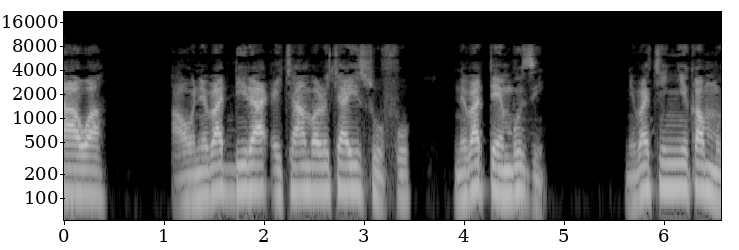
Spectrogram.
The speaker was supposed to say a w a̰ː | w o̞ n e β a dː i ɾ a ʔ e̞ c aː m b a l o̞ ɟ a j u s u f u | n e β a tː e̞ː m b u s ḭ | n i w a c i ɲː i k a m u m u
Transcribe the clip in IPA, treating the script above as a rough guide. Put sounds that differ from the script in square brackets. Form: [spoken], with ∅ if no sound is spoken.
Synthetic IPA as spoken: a w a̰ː | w o̞ n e β a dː i ɾ a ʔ e̞ c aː m b a l o̞ [c] a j u s u f u | n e β a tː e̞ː m b u [z] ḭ | n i [β] a c i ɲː i k a m u m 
